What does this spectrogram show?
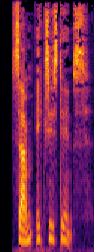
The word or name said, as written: sameksistens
